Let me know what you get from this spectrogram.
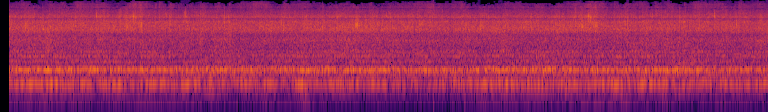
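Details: Many Western honey bees (Apis mellifera) on honeycomb give a steady, dense wing-buzzing hum, droning evenly without pause.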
